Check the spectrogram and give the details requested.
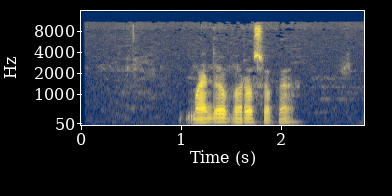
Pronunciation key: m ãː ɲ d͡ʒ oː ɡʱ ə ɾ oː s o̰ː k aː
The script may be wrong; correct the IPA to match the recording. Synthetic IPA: m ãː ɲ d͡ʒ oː bʱ ə ɾ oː s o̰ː k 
